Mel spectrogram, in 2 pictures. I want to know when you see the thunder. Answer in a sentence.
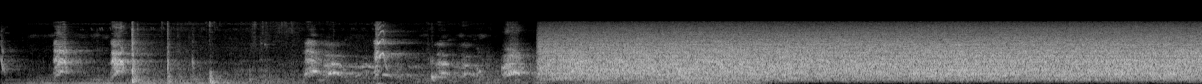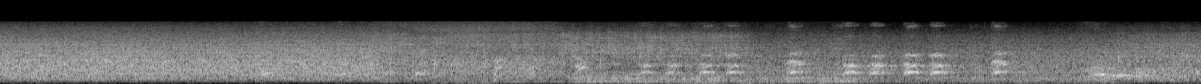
You can hear the thunder from 3.6 to 7.7 s and from 17.7 to 20.6 s.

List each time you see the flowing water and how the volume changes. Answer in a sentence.
The flowing water can be heard from 5.3 to 24.0 s, getting quieter.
